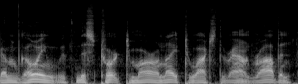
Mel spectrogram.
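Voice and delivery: usual speaking voice

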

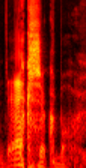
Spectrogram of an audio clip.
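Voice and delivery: put-on loud, German-accented pronouncement; German director, finding the word. A narrator's reading. Director searching for the correct word, disdainful German accent. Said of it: "he searches for the correct word".

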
